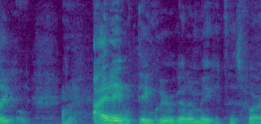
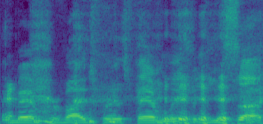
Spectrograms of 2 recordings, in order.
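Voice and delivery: words through laughter; laughing while talking; 4 dB louder than usual. Real, not acted. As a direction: laugh as you say it.

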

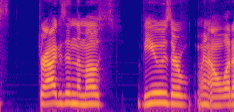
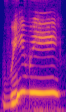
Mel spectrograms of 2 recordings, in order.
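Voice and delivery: higher mock French Oui, oui; 12 semitones higher than usual. Teasing the dog's French voice, higher mock French. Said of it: "We say as French words".

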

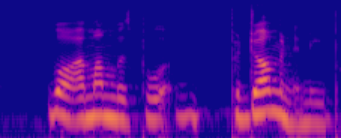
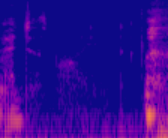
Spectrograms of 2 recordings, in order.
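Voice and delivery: slow hushed confession; whisper; 8 dB quieter, slower than usual. Real, not acted. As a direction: whisper it slowly so only she hears. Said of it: "You should have said that louder".

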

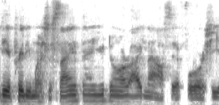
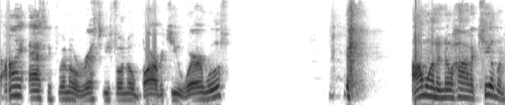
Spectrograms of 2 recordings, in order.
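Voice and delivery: louder, higher protest with a laugh; indignant; 6 semitones higher, 4 dB louder than usual. Retold or imitated. Pushing back at the coworker he thinks mocks him, indignant and loud. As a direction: insist you're not joking around. Protesting he's being mocked.

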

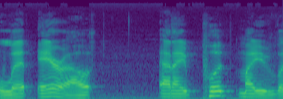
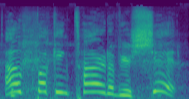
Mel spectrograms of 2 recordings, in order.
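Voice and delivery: mock rant at teacher; 11 semitones higher than usual. A student ranting at the teacher who scolded him for yawning, in a high mock whine. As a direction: squeal it like a fed-up teen. Retelling yawn complaint to teacher.

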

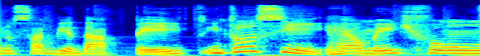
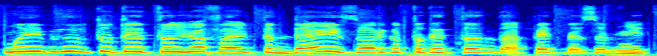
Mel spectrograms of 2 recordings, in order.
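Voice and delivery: crying plea; 8 semitones higher than usual. Retold or imitated. New mother retelling her desperate plea to her mother, tearful. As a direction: imitate yourself crying to your mom. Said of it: "e eu chorando".

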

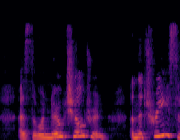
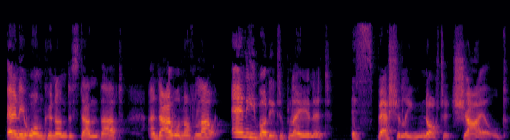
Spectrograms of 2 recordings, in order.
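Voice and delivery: gruff giant voice; 5 semitones lower, 7 dB louder than usual. Acted. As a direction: boom it like a selfish giant. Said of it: "said the giant".

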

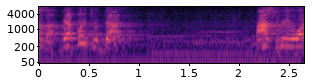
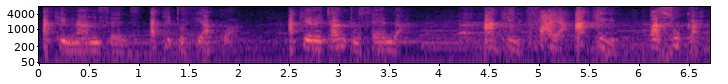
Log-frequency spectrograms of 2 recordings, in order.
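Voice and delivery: mocking complainer; 7 semitones lower than usual. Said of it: "you will just be saying".

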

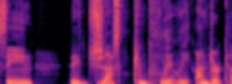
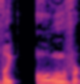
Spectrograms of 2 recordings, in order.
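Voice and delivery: ordinary delivery

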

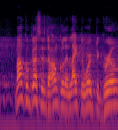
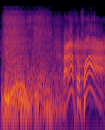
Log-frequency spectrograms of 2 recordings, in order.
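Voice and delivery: slow proud drawl; 3 semitones higher, much slower than usual. Retold or imitated. Uncle admires the huge fire.

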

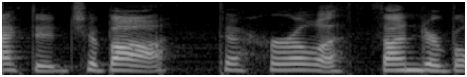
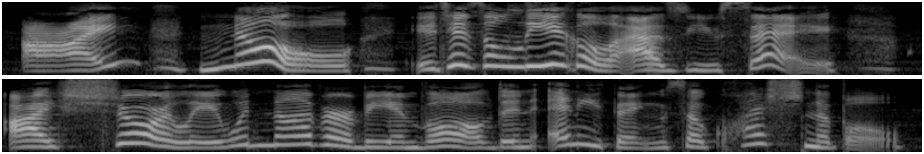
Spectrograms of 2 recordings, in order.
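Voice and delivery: feigned innocence; 5 dB louder than usual. Acted. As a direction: protest too much, then settle down. Cornered man feigns shocked innocence.

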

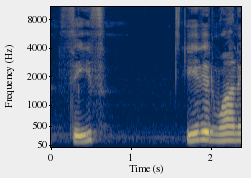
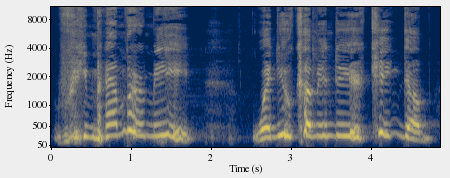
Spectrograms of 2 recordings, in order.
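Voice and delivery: crying out; 9 semitones higher, 6 dB louder than usual. Acted. Dying thief begs Jesus on the cross, loud high cry. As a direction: call out desperately, pitched up and loud. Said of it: "And I cried out".

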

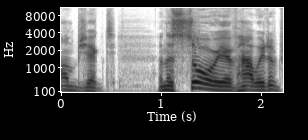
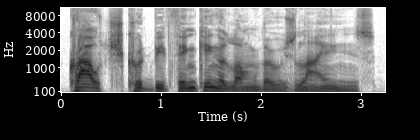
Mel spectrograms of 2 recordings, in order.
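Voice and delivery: slow and low, weighing every word; slowly; 7 semitones lower, slower than usual. A narrator's reading. Moody, pondering aloud to Harry, slow and low. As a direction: draw it out, deep in thought. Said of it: "he said slowly".

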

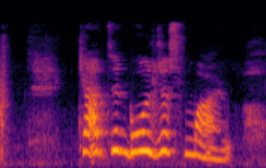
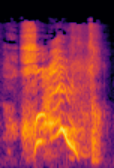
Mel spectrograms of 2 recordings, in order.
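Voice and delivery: high, sudden shouted command; 11 semitones higher, 4 dB louder than usual. A narrator's reading. Captain stopping children backing away, shouting. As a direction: stop them with one shout. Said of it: "Captain Bones shouted".

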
